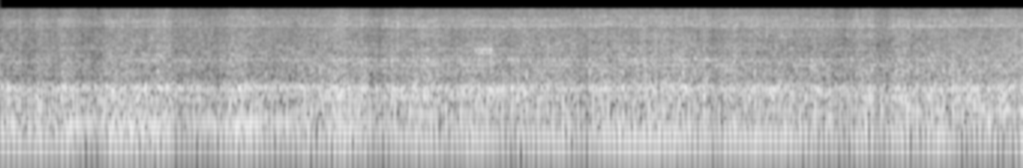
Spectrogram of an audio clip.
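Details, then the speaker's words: Honda Supra motorcycle shipped in by cargo in a box, after workshop overhaul of a badly damaged engine; steady even hum at constant pitch, no knocks, ticks or rattles, smooth: normal running. "ini dia nih kalau masih ingat sekarang dengar suaranya ah halus kenyes-kenyes larinya juga udah enak"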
